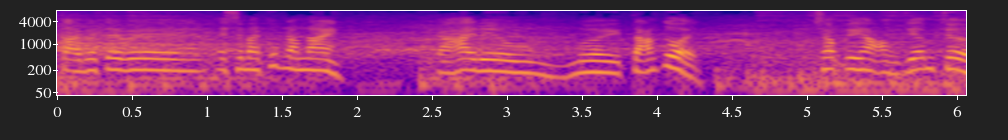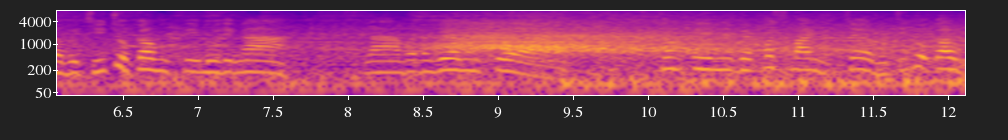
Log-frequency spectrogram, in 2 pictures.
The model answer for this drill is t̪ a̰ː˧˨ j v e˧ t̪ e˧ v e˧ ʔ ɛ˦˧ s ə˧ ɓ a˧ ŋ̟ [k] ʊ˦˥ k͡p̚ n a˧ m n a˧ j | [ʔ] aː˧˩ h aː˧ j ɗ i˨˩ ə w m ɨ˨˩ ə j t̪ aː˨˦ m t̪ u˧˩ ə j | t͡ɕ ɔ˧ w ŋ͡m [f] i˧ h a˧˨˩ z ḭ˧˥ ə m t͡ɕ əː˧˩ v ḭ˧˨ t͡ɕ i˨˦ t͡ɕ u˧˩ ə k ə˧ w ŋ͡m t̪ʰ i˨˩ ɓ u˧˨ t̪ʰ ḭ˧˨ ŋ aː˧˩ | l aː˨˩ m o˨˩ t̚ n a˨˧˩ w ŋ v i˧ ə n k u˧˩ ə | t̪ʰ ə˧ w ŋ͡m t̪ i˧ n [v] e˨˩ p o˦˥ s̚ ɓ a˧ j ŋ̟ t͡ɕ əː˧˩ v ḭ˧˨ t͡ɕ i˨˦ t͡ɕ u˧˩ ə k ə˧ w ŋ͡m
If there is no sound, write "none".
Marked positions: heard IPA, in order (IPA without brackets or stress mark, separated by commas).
k, k, x, v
